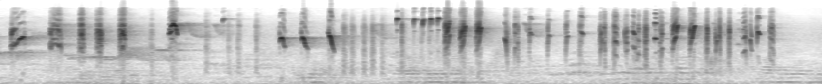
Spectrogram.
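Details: Lure recording of a sunbird (kolibri ninja) for bird trapping, with dense runs of thin, high-pitched chirps and quick twittering notes, some sliding downward, packed closely throughout.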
